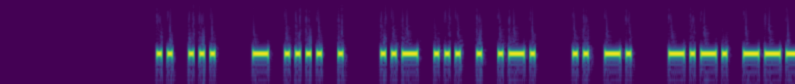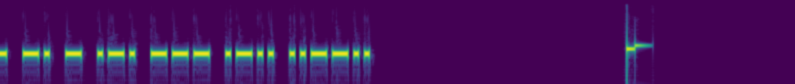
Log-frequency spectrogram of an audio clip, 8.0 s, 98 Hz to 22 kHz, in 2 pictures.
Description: Morse code, heard as a keyed tone, about 42 wpm, 700 Hz. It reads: IS THE USER IN CONTROL?
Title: Sentences from Top 1000 Words - Review Part 5 - 45wpm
